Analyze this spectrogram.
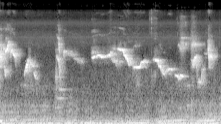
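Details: Champion canary singing varied warbled notes: gliding whistles, short slurred phrases and a higher chirp, moderately quiet over a steady low background hum.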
